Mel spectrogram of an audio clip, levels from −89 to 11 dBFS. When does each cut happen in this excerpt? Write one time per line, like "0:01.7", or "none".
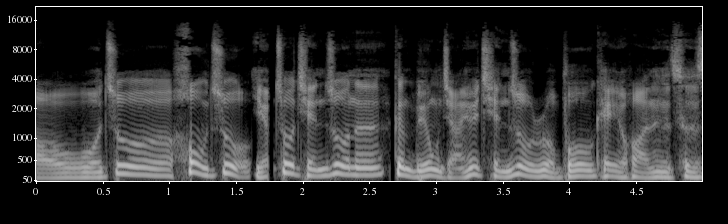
0:01.7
